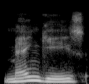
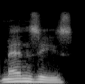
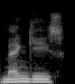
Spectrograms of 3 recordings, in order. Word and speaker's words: Menzies: It is the story of Sir Stuart Graham Menzies is how you pronounce it. It looks like Menzies, but you pronounce it in their vernacular as Menzies.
